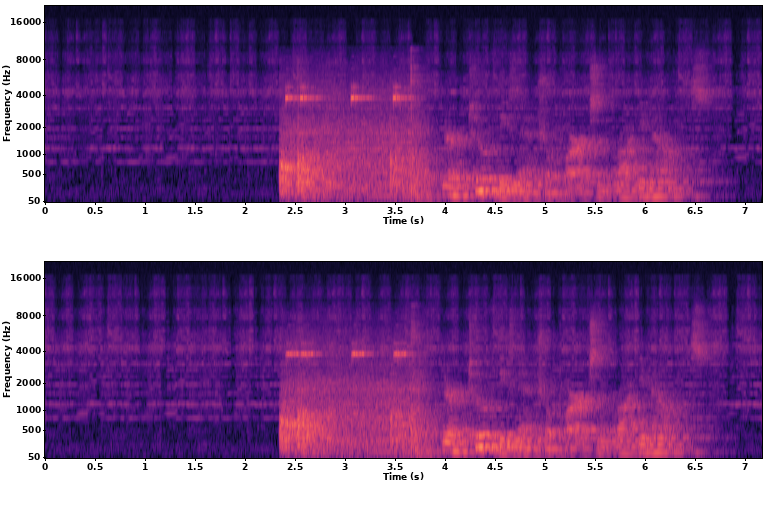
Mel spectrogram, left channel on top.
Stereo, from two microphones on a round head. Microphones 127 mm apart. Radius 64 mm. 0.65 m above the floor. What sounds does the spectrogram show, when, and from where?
2.3 s keys jangling: 60° left (ahead or behind), 1.1 m
4.0 s a man speaking: 30° right (ahead or behind), 0.6 m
